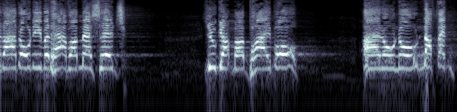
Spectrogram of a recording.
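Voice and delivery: high-pitched, loud comic panic; hammed-up frantic objection; panicked protest. Acting out his panicked protest.

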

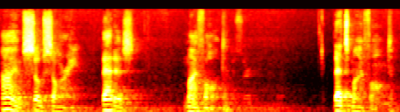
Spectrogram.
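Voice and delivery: soft, apologetic murmur; quiet sorry. Retold or imitated. Youth worker owning the blame, said quietly. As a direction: quietly own the fault. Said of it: "He's gonna sit back and go".

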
